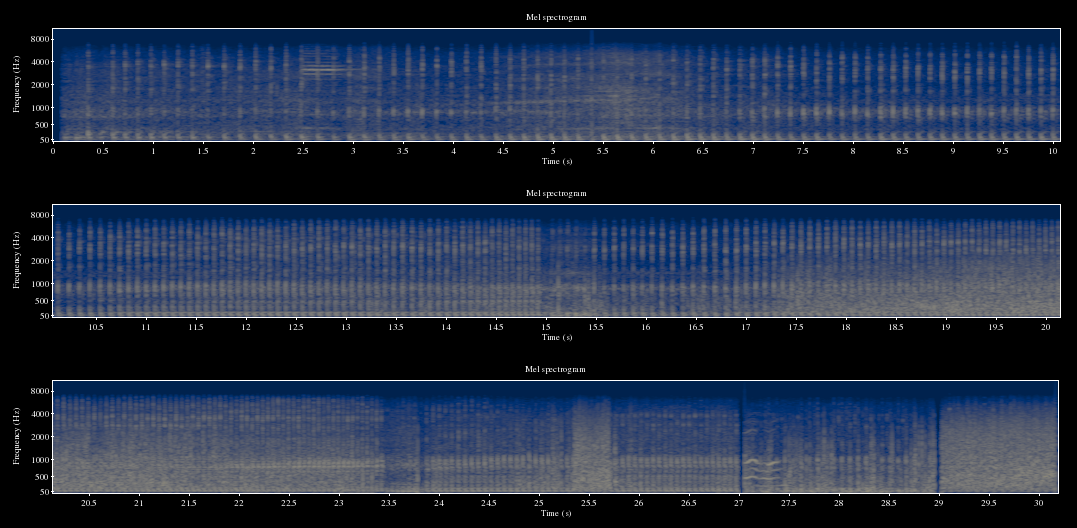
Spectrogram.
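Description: Royal Enfield single-cylinder motorcycle engine running with an even, rapid train of thumps, growing louder through the second half as the bike moves off.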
